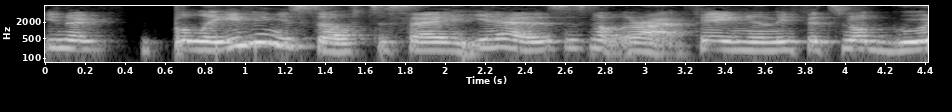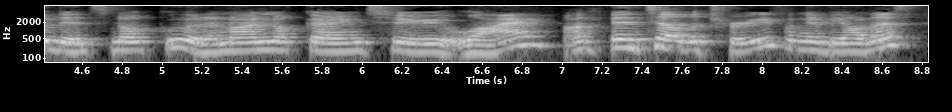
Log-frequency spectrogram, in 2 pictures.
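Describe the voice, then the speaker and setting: A woman's medium-pitched voice in an Australian accent, with ordinary pitch variation and a moderate pace. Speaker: public speaking coach, aspiring sports commentator. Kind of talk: interview. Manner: direct.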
